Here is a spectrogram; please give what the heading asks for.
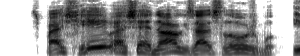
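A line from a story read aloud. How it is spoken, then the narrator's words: Tired, elderly-sounding voice. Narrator (Russian): Чонкин усталым, отчасти даже старческим голосом изобразил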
